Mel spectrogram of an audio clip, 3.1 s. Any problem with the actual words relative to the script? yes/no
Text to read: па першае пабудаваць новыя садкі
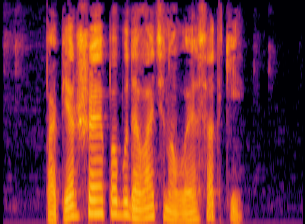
no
